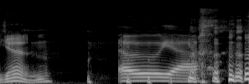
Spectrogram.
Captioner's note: laughs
